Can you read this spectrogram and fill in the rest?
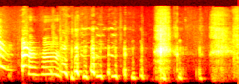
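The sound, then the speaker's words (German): A voice imitating the dog-like noises young men make, with a run of quick yelping, barking noises, sliding in pitch, followed by a couple of breathy, hissing bursts. “und die machen dann immer so Geräusche wie so Hunde.”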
